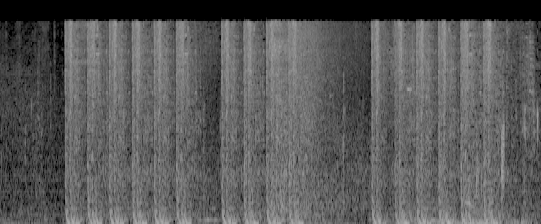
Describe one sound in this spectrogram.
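A rapid-fire weapon shoots in quick bursts of loud blasts.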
